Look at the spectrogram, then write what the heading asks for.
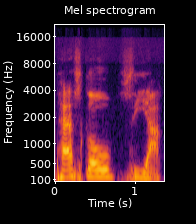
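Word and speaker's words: Pascal Siakam: Paso Pasco Paso Pasco just say his name Pasco seak thank you uh to the Indiana Pacers for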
